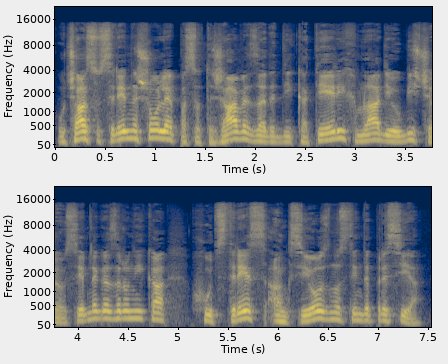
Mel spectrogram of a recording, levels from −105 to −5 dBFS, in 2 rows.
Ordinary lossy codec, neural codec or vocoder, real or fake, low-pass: AAC, 48 kbps; none; real; 14.4 kHz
